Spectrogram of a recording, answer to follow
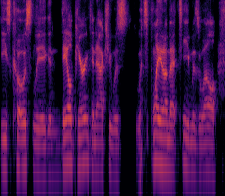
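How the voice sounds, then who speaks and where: A Canadian prairie accent at a moderate pace, monotone, flat intonation, quiet background. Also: man. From Saskatchewan, Canada. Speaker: former hockey player, radio analyst. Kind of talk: casual interview. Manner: hesitant, many fillers.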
